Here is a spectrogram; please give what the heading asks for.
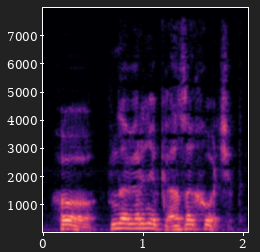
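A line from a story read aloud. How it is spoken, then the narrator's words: Cheerful. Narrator (Russian): весело ответил Гиллис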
